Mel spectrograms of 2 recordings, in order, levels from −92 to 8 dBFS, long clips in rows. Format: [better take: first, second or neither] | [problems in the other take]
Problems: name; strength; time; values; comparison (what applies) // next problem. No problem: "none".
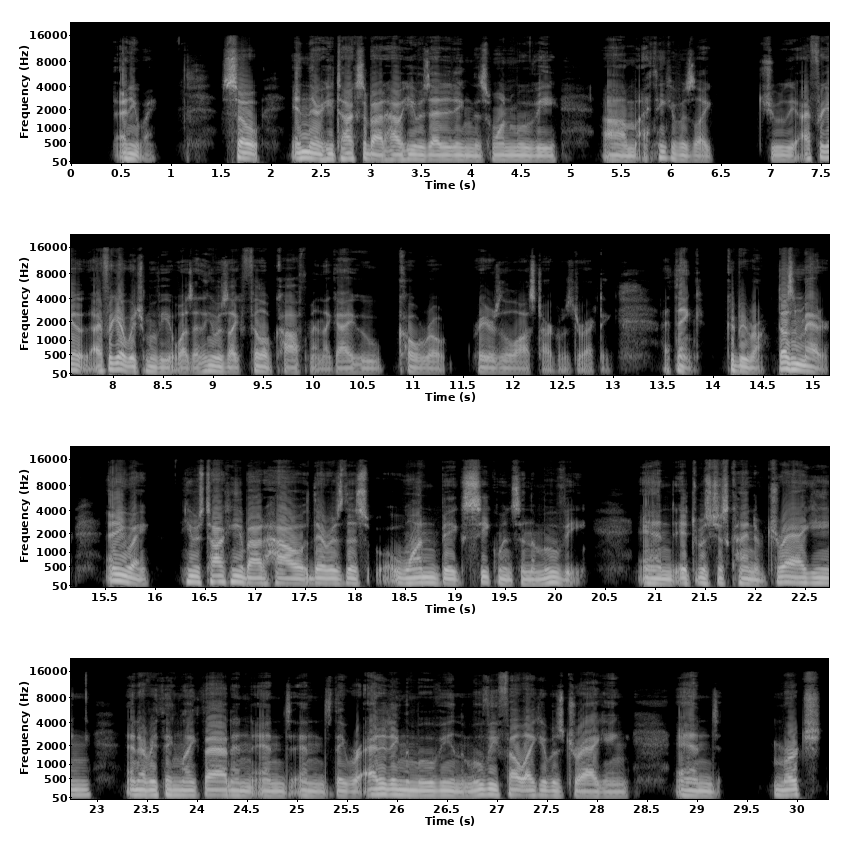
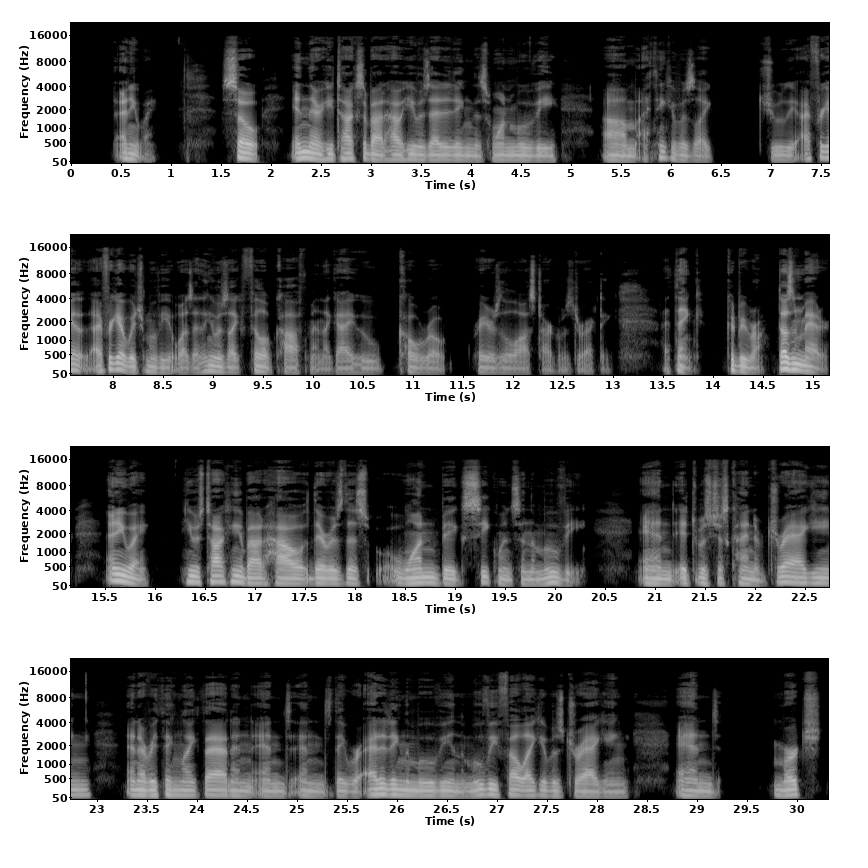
second | distortion; slight; 10 dB below the speech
